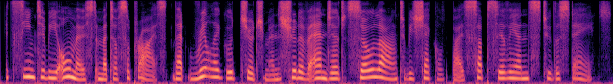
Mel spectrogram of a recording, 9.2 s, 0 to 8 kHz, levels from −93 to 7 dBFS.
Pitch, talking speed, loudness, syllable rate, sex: 215 Hz, 170 wpm, -17 LUFS, 4.6 syllables/s, female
